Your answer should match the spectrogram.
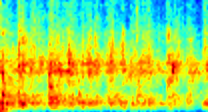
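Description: Audience applauding, a patter of many hands clapping that fades gradually.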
